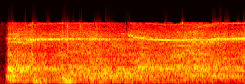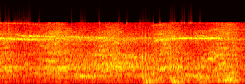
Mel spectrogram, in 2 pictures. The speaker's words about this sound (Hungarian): A tömeg már reggel, az ünnepélyes zászlófelvonás közben elkezdett kiabálni, amikor a miniszterelnök megjelent a Kossuth téren. A skandáló tömeg később a Nemzeti Múzeumhoz vonult, ahol a hivatalos ünnepségek folytatódtak.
